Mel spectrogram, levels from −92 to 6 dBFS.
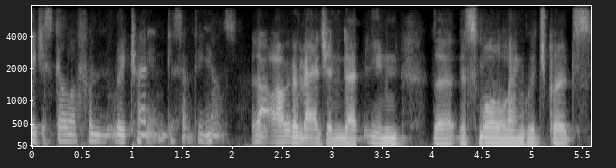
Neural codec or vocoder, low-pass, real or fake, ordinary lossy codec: codec, 16 kHz in and 24 kHz out, 0.6 kbps, FireRedTTS-2 codec; 7.2 kHz; fake; Opus, 16 kbps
